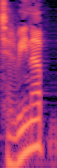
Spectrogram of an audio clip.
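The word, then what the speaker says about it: Shcherbina: Además, gira en torno de la figura de Boris eh, Chervina, Cher, lo he dicho bien, ¿no? Sí, Chervina,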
